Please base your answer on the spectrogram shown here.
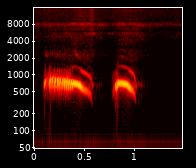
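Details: Spotted dove coo that can serve to draw in other spotted doves for trapping. A long, mellow, slightly wavering coo is followed by a shorter, falling coo, both low and soft.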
